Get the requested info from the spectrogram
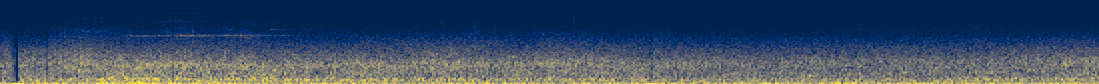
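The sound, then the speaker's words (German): Steady, loud roar of traffic on a busy main road by the Moskauer Bahnhof railway station, with vehicles rumbling past continuously, a dense low drone filling the whole scene with no voices. “Und ihr seht, ich gehe an einer ziemlich stark befahrenen Hauptstraße vorbei, ne?”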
